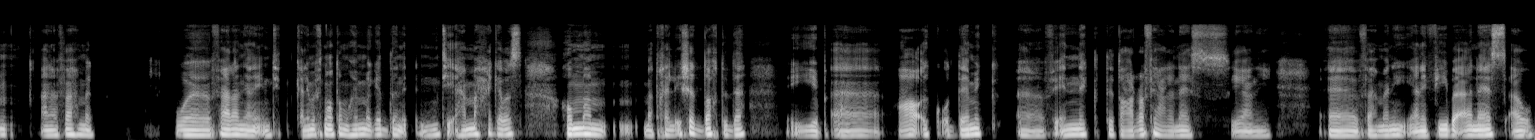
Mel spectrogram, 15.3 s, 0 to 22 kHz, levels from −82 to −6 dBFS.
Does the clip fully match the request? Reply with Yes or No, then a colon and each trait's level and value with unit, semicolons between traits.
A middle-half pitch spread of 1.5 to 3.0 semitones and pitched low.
Yes: average, 2.7 semitones; low, 105 Hz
